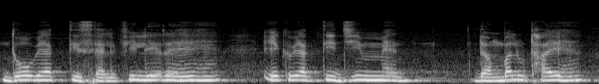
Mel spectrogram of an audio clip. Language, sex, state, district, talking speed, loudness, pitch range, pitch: Hindi, male, Jharkhand, Deoghar, 130 wpm, -11 LUFS, 180-200 Hz, 195 Hz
